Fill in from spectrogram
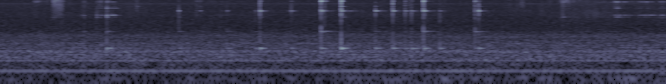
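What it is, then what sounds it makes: Glass goblet tapped with nails. Long dark-painted nails tap and click on the bowl of a clear, thin, empty, hollow stemmed wine goblet with a gold rim, lying on its side on a cloth-covered table. Soft, scattered clinks give off brief bright rings over a steady low hum.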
